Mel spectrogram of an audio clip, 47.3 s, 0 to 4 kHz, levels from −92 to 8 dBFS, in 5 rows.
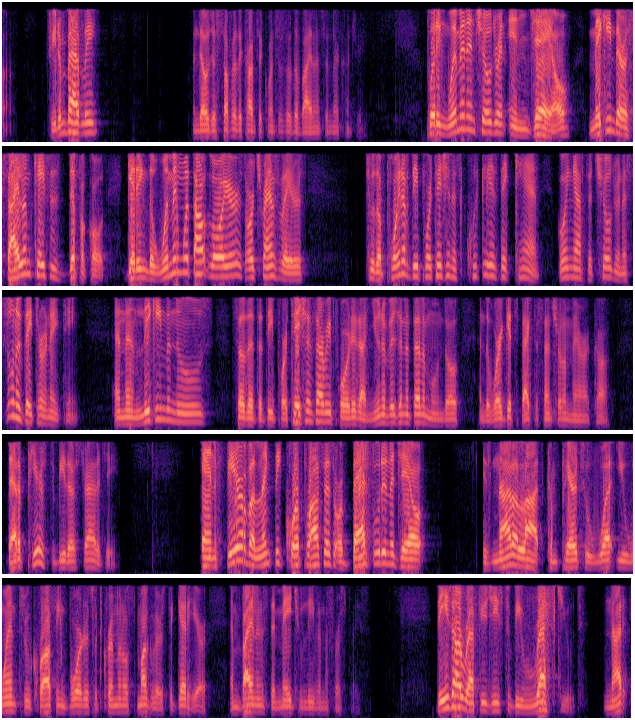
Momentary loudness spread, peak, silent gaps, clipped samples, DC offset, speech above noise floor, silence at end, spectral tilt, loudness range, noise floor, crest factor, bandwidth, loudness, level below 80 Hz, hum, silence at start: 17 LU; -2 dBFS; none; under 0.1%; under 0.1%; 65 dB; 0.1 s; -9 dB/octave; 8 LU; -82 dBFS; 16 dB; 3.7 kHz; -16 LUFS; -54 dBFS; none; 0 s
